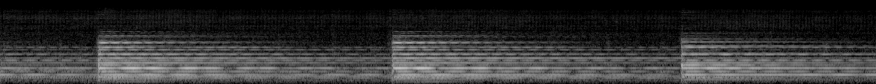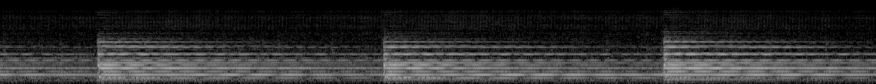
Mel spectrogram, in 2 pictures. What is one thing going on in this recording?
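A clock chimes with slow, ringing strikes that fade between each one.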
